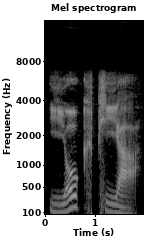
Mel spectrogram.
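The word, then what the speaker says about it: iyókipi: that word first okay accent on the second syllable repeat after me please yoke Pia one more time yoke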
